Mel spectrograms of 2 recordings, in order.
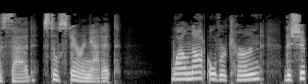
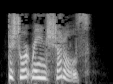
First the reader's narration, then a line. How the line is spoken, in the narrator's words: Thea shouted over them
